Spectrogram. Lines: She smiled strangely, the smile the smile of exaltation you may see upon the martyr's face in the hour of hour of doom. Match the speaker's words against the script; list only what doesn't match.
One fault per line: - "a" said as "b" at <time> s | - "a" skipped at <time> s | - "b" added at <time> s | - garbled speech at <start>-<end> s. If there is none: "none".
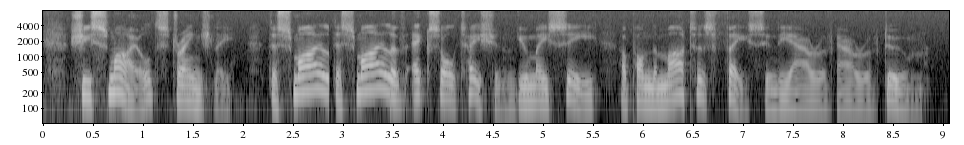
none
